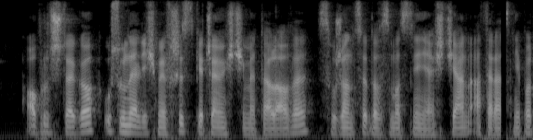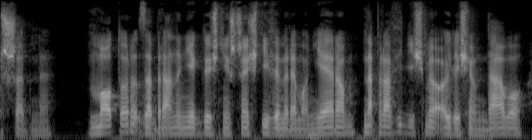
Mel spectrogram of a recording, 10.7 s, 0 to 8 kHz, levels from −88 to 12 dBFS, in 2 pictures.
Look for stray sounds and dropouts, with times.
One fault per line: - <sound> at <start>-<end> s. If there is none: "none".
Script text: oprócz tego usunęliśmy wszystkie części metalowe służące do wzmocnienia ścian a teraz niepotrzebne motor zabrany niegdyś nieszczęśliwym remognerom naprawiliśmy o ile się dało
- dropout at 5.0-5.1 s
